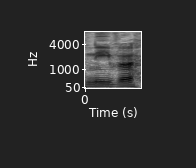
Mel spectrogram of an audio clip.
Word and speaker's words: Neva: I think it's pronounced Neva. That's how the main character says it in the uh in the game.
